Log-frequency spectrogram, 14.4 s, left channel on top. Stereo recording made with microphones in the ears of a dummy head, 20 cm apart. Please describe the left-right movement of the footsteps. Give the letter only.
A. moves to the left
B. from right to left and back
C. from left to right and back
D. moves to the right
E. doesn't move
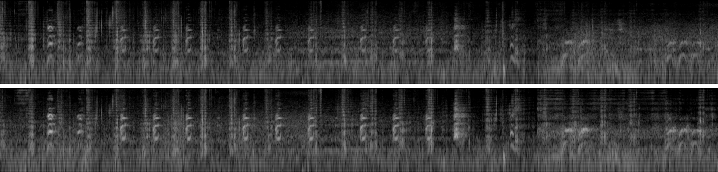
D.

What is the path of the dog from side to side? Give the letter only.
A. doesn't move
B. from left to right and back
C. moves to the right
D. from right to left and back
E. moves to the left
A.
